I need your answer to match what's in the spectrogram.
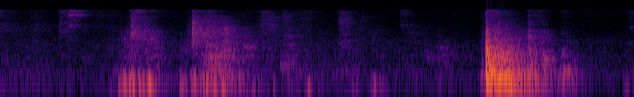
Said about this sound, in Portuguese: Uma porta ia bater aqui.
